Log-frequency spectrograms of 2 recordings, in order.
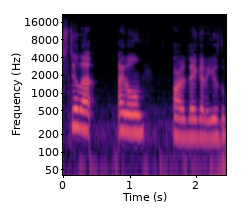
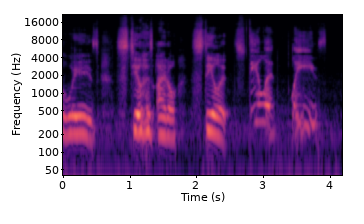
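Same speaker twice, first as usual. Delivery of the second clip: acted, repeated, drawn-out, swooping pleading voice. Acting out a wish that a player steals an idol: put-on begging.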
